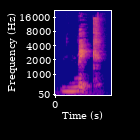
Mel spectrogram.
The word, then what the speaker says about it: make: And then our next word is the word make. This is also a second grade word. M-A-K, make. M-A-K. And then there's a silent E at the end.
